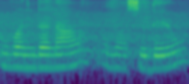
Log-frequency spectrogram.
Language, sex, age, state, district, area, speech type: Goan Konkani, female, 30-45, Goa, Murmgao, urban, spontaneous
